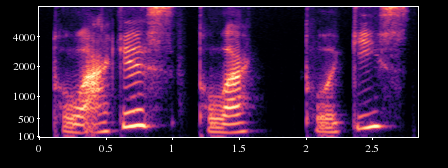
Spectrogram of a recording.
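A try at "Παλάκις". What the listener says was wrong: So the alpha will be more of a long like ah sound. So polakis.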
